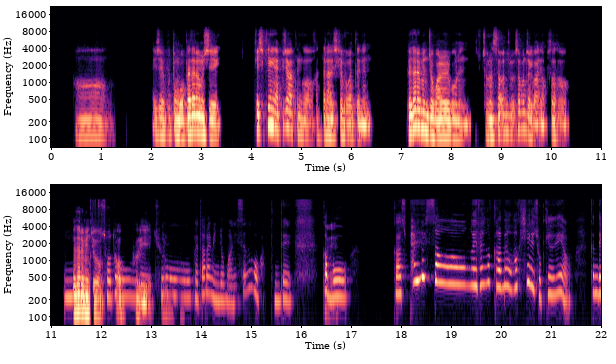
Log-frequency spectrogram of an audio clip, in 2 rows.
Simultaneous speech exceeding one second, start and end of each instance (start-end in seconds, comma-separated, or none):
11.4-13.5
